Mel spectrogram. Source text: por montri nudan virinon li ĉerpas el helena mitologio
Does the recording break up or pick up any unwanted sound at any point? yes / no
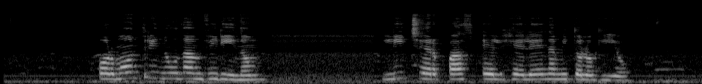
no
